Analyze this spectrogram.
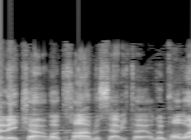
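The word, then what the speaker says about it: Lekain: Dans ce cas, permettez à Lekin, votre humble serviteur, de prendre la tête de la commission. Et oui, son nom est supposé se prononcer Lekin.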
